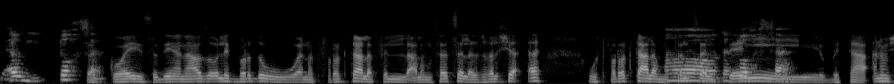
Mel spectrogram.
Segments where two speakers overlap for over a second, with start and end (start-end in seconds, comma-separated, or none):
6.7-8.0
